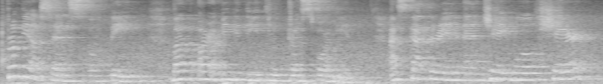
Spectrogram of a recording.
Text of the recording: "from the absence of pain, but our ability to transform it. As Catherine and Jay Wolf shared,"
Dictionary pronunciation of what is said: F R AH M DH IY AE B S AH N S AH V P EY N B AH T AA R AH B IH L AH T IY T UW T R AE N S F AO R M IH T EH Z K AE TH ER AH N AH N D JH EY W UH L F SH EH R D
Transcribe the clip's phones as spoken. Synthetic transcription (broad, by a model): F R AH M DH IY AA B S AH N S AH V P EY N B AH T AA R AH B IH L AH T IY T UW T R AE N S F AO R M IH T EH S K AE T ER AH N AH N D JH EY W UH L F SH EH R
